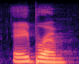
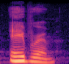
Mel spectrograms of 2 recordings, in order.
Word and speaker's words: Abram: He was Abram. Abram. Abram. That's how you say it.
